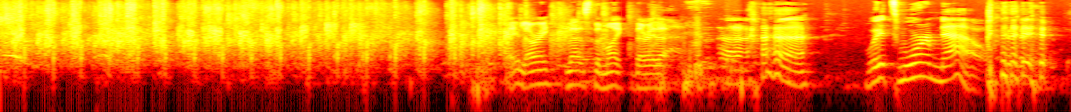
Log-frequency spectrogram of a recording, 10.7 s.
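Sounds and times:
audience applause greeting a comedian onto the stage: 0.0s - 7.0s
crowd noise: 0.0s - 8.1s
speech: 5.1s - 10.6s
laughter: 6.9s - 8.2s, 9.9s - 10.6s.

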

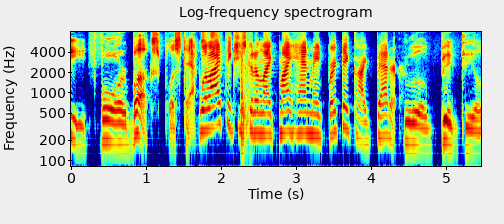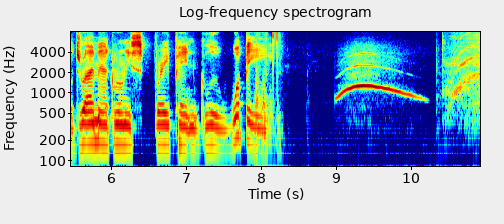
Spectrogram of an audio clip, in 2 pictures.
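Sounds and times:
speech: 0.0s - 8.3s
electric mixer motor turning with stuck beaters: 10.4s - 10.9s.

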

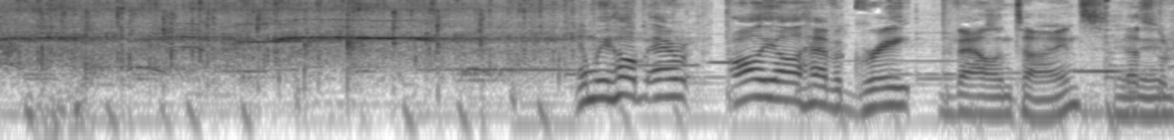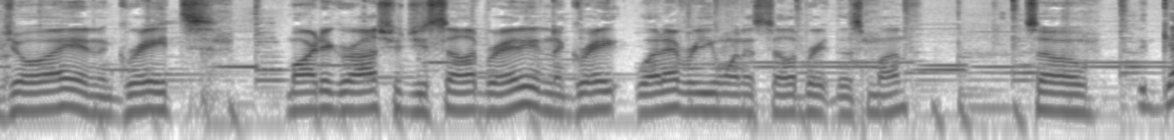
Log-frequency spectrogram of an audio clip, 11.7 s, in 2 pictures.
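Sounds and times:
round of applause: 0.0s - 3.3s
speech: 2.9s - 11.7s.

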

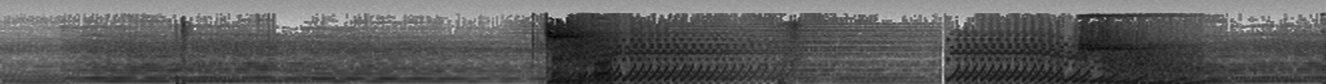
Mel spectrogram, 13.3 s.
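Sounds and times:
speech: 5.5s - 6.6s
video game teleportation sound effect: 5.5s - 8.0s, 9.5s - 12.4s.

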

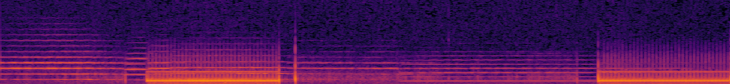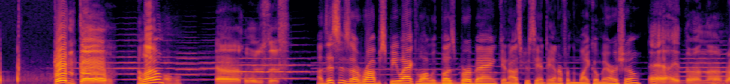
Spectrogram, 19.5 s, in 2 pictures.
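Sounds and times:
Skype call ringing: 2.0s - 3.8s, 8.0s - 9.8s
speech: 10.6s - 19.4s.

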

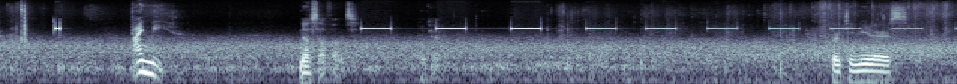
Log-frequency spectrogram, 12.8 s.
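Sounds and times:
rushing noise: 0.0s - 12.7s
speech: 1.8s - 2.3s, 4.0s - 5.0s, 5.7s - 5.9s, 11.1s - 12.2s
avalanche transceiver beeping during search: 4.8s - 12.7s.

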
